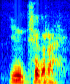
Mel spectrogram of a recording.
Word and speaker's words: 인테그랄: 이것을 뭐라고 읽을 거냐? 인테그랄이라고 읽을 겁니다. 인테그랄.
